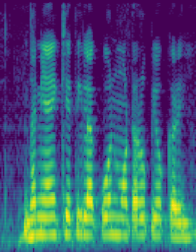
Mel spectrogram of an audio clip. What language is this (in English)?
Magahi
